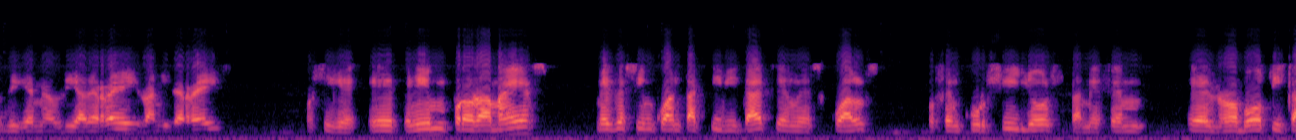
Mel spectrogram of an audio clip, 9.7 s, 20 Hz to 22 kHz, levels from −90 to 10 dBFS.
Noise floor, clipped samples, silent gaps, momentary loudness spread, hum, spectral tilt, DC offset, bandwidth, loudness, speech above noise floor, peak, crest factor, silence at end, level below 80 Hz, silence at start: -58 dBFS; under 0.1%; none; 11 LU; none; -4 dB/octave; under 0.1%; 7 kHz; -25 LUFS; 33 dB; -6 dBFS; 20 dB; 0 s; -58 dBFS; 0.05 s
